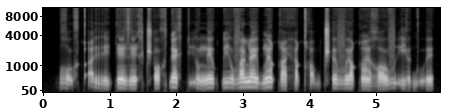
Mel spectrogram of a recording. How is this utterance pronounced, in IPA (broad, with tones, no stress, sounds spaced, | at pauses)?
ʁ ṵ˧˩ x qʼ ḛ˥˧ r i˩˧ k ẽ˧˩ z ẽ˩˧ x t͡ʃʼ ɔ˨˥ x ɗ ɛ˥ x k ḭ˥˩ ʊ̯ n̪ e˥˧ ʊ̯ k͡p i˥˧ ʊ̯ v a˥ ɳ ɛ˥˧ ɪ̯ b ɛ̃˥˧ ɪ̯ q e˩˧ h ɘ˨˥ qʰ o̰˥˩ b t͡ʃʼ ɘ˥˧ v ɘ˥˩ ʊ̯ q ɛ̃˧˩ ɪ̯ ʁ ɔ˨˥ ʊ̯ v ḭ˥˧ j ɘ˩˧ ɡ ṵ˥˧ ɪ̯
